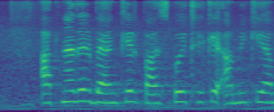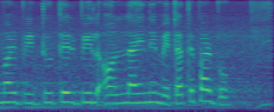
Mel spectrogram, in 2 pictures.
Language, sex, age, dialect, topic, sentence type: Bengali, female, 18-24, Northern/Varendri, banking, question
